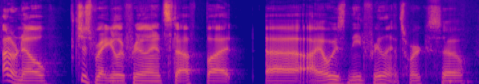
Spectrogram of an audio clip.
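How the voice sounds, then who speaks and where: A man's voice: medium pitch, fairly even intonation, moderate pace. A man co-hosting a podcast in casual comedic chat, slangy and profane. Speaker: podcast co-host.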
